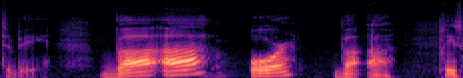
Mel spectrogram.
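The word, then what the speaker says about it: בָּאָה: Ba'a or ba'a? Please correct me and tell me what is the proper pronunciation. Ba'a. For the reason that the cantillation sign is under the aleph. That means he ba'a, present tense.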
